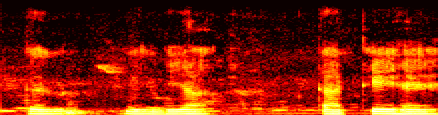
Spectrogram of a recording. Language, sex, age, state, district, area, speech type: Hindi, male, 45-60, Uttar Pradesh, Lucknow, rural, spontaneous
